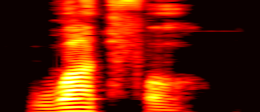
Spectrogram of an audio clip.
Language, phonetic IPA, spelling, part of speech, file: Polish, [ˈwatfɔ], łatwo, adverb, Pl-łatwo.ogg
